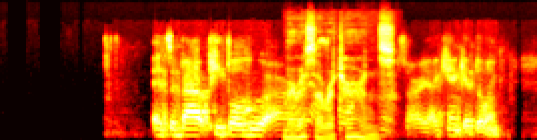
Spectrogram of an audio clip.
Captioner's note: distorted woman's voice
